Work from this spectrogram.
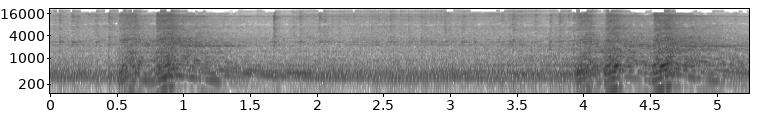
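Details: Jonsered 670 chainsaw with newly installed compression release, now easier to start: fires readily and snaps through sharp, clean rev bursts that drop back without stumbling; strong, healthy-running two-stroke.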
